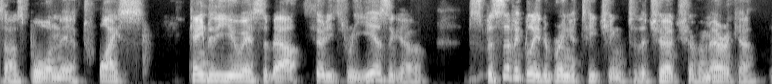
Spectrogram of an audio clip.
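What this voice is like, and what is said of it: New Zealand accent. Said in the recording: “I'm originally from New Zealand. That's what the accent is.”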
